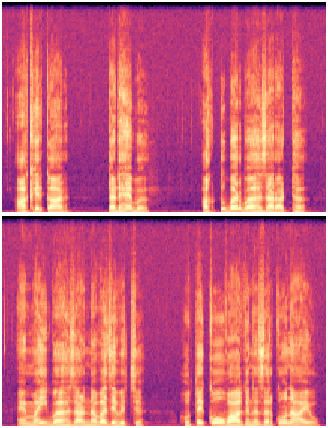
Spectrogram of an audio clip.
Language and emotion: Sindhi, neutral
